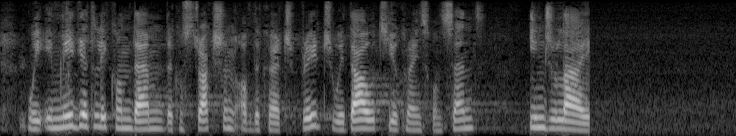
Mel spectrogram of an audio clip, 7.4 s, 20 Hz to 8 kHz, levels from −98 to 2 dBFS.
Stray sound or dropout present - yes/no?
no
